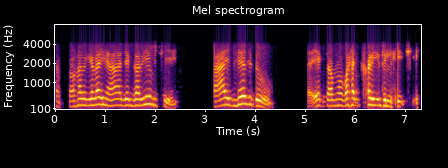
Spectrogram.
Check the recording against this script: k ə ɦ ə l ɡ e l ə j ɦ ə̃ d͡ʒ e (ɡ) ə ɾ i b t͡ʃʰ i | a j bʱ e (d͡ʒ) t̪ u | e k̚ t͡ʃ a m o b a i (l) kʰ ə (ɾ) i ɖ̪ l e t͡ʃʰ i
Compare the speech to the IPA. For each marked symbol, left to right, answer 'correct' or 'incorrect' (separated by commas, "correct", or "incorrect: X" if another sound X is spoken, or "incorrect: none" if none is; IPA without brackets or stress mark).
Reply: correct, correct, correct, correct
